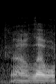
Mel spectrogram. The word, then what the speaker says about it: Leavel: that's called Level Drive. It's spelled Leavel, I believe.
